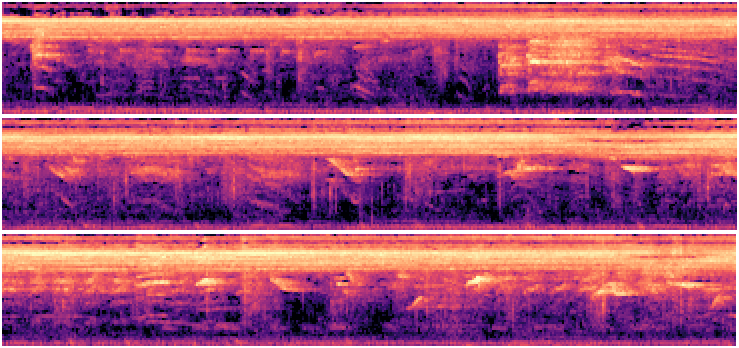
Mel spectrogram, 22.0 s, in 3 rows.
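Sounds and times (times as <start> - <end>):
caged birds squawking: 4.9 - 22.0.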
